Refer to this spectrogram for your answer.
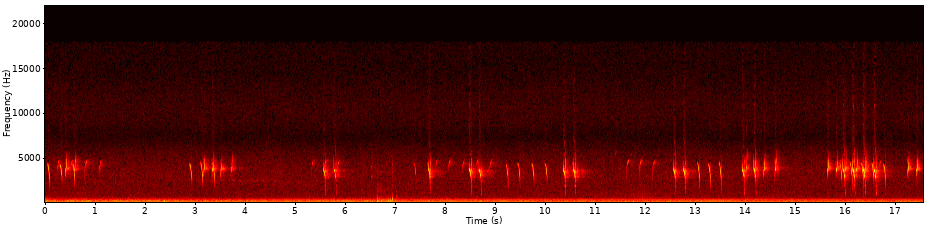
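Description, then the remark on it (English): A male wild bird perched in a tree sings in repeated bursts of high, sharp chirps and trills, fairly faint, over a steady low rumble of background noise; no one speaks. “That male who was singing, he's perched back up there in that tree.”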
